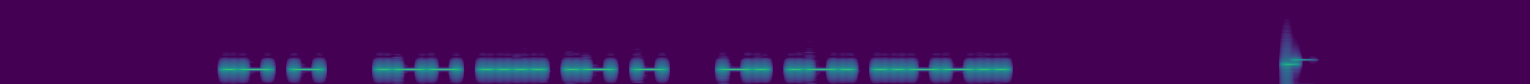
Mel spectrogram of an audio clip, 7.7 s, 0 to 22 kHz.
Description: Morse code, heard as a keyed tone, about 28 wpm, 700 Hz. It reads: AT WHAT NR?
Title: Sentences from Top 100 Words and Abbreviations 28wpm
